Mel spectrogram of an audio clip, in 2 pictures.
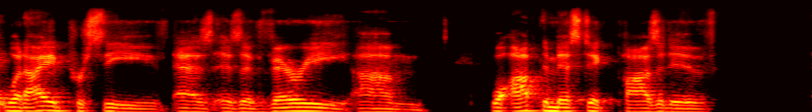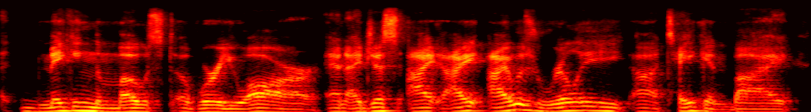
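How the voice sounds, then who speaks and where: Guy hosting a book interview, lowish voice, halting and reflective, lots of false starts. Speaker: interview host. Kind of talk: conversational interview.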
